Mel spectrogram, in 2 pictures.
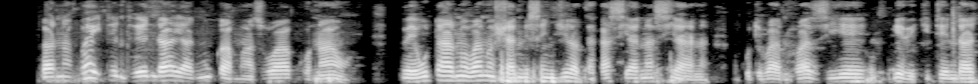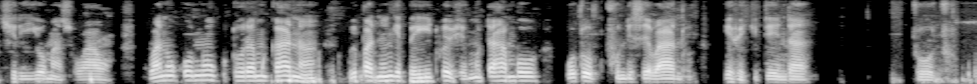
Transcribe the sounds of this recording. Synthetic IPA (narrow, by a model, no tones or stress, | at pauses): kanapaite̞nde̞ndajaɲukamazuʋaɡʱo̞naːwo | ʋe̞utano̞ʋano̞ʃandisend͡ʒiɾad͡zakasijanasijana | kutiʋantʰuʋazije̞ŋɡe̞ʐe̞t͡ʃite̞ndat͡ʃiɾijo̞mazuwaːwo̞ | ʋano̞ko̞nokuto̞ɾamukanawe̞pane̞ŋɡe̞peitwe̞ʐe̞mutambo̞ | wo̞to̞p͡fundise̞ʋantʰu | ŋɡe̞ʐe̞t͡ʃite̞nda | t͡ʃo̞ːd͡ʒo̥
